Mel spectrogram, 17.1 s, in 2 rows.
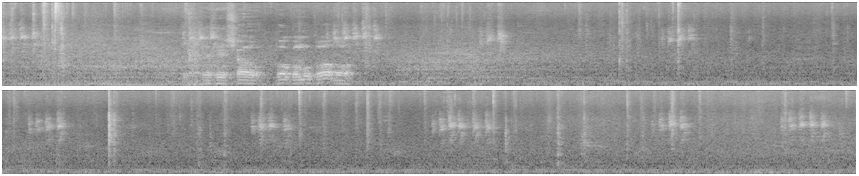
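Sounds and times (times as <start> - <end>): dry moss clicks and rustles: 5.6 - 17.0
small bird chirping: 6.5 - 7.1, 8.7 - 10.0, 11.0 - 11.8, 12.7 - 13.7, 14.4 - 15.6, 16.2 - 17.0.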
